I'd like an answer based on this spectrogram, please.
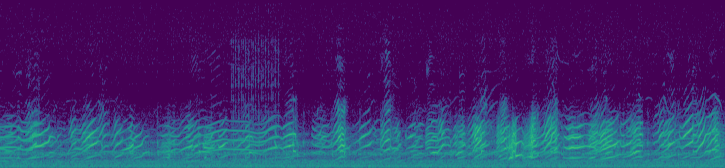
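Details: Five coyote pups, cuddled together awaiting their mother, answer her returning howl with a chorus of howls nearly a minute long, a dense mix of high, wavering yips and quavering whines.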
